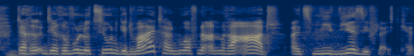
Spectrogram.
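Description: A woman's fairly high, bright, sharp voice at a moderate pace, dry and close with no echo, on a very clean recording with a silent background. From Germany, Hannover. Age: 20s. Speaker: activist and economics doctoral student. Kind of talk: casual interview.

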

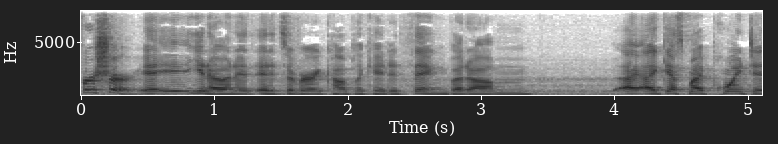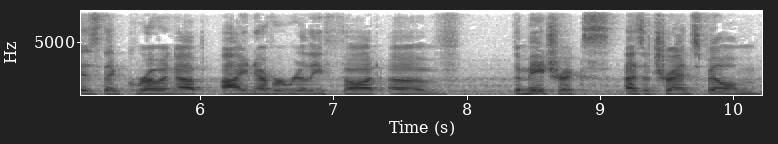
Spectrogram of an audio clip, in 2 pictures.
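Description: At a moderate pace and with fairly even intonation, the voice comes through over noticeable background noise. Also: woman, very deep, low pitch for a woman. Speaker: film director. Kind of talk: interview.

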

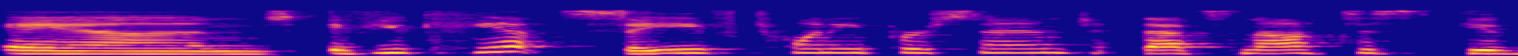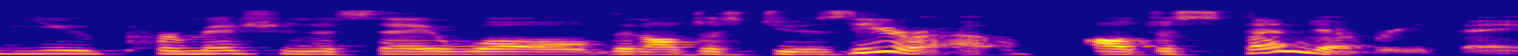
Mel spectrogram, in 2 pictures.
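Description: With an American accent, a woman talks in an ordinary speaking voice at medium pitch, her lively intonation carried at a moderate pace with hardly any pauses. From New York. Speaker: financial advisor. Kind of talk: interview.

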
